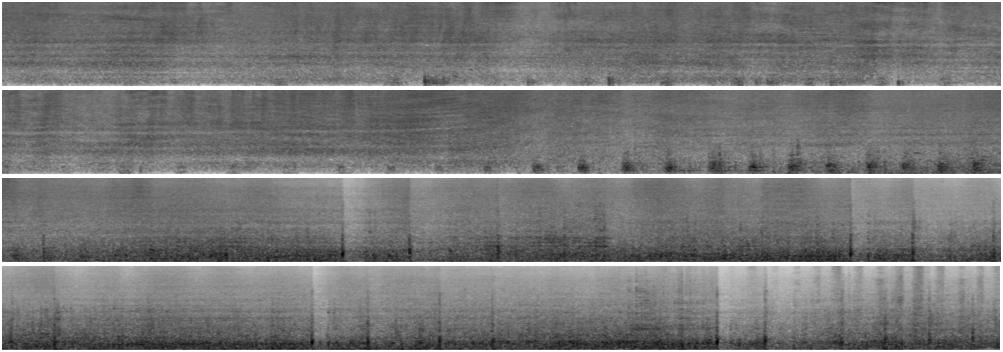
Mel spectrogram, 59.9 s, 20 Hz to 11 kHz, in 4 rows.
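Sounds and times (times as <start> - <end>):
steam hissing: 0.0 - 59.9
coaches rolling on rails: 7.8 - 59.9
rhythmic locomotive beat: 21.5 - 48.0.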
